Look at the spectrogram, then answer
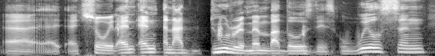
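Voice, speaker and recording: A Ghanaian man in a reminiscing conversation, speaking in a reflective, halting way. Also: on the low side, expressive, clear, resonant tone, no echo.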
